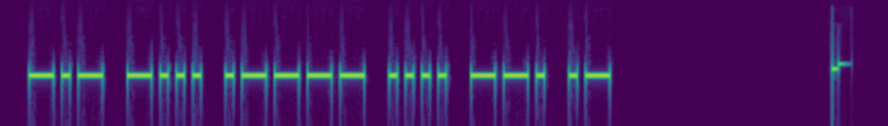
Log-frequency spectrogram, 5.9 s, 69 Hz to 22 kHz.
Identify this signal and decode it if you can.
Morse code, heard as a keyed tone, about 22 wpm, 700 Hz. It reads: KB1HGA
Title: USA Callsign DE Callsign - 6 Characters - 22wpm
